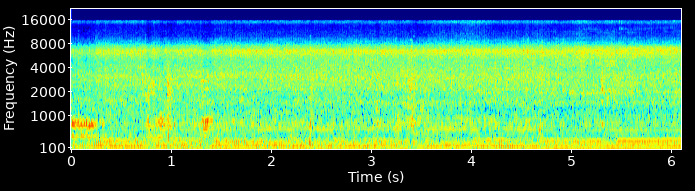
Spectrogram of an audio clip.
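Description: JCB 3CX backhoe loader's diesel engine running steadily under load as the backhoe arm lifts and swings a bucket of soil, with a few light knocks in the first second or so.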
